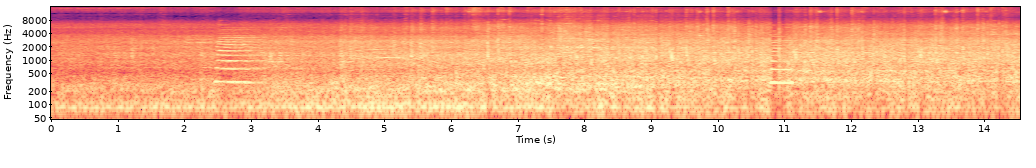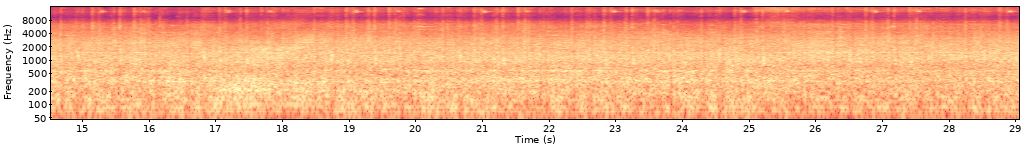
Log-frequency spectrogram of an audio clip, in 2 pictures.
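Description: Bangladesh Railway passenger train: the diesel locomotive gives a short horn blast about two and a half seconds in and a briefer toot near eleven seconds. The coaches then run past close by, their wheels on the rails making a steady loud rumble that builds from about six seconds and holds.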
